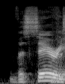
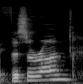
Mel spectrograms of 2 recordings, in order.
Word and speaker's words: Viserion: I always butcher the third one. Viserion. Viserion. There it is. What did I used to say? Viseron.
